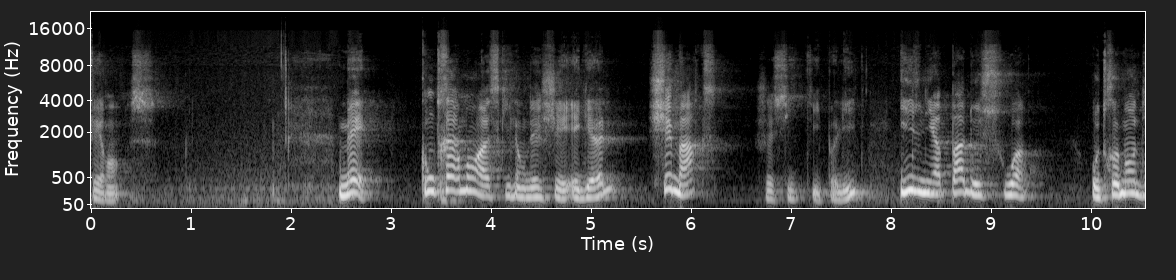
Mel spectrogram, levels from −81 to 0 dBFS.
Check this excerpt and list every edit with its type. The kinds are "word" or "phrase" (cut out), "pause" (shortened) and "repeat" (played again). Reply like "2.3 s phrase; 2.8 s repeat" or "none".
none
